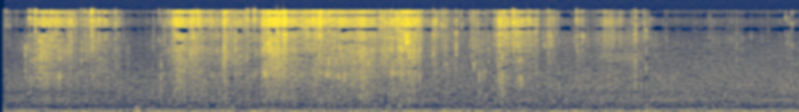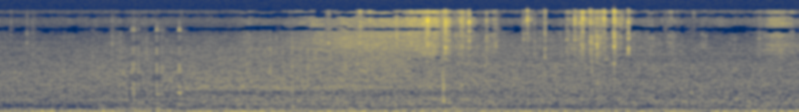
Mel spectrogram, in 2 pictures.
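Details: Outdoor street ambience of wind buffeting and low traffic rumble, with no clear animal calls.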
